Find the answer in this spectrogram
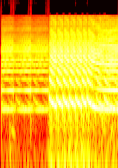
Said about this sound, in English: Air horn.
